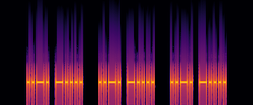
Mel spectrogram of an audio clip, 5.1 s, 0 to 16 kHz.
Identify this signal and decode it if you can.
Morse code, heard as a keyed tone, about 25 wpm, 700 Hz. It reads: F6 F6 F6
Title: Callsign Prefixes for Top 25 DXCC - Repeated 3x - 25wpm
